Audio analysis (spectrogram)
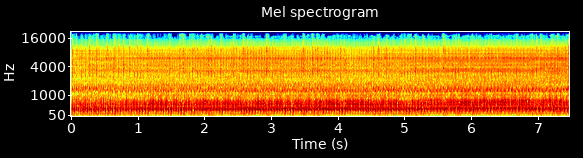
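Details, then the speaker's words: Homelite Super EZ two-stroke chainsaw, second test run after replacing the crank seal: it screams high and steady, with the idle speed screw far out, still indicating an air leak and lean running. "see how far out i have that idle speed screw still screaming air leak"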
